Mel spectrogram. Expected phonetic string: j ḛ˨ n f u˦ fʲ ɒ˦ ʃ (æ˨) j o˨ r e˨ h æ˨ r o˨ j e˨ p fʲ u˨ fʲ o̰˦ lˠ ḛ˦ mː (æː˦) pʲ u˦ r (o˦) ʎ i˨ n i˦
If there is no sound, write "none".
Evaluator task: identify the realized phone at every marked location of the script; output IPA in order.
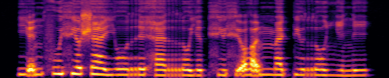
æ˦˨, æ˦, o˦

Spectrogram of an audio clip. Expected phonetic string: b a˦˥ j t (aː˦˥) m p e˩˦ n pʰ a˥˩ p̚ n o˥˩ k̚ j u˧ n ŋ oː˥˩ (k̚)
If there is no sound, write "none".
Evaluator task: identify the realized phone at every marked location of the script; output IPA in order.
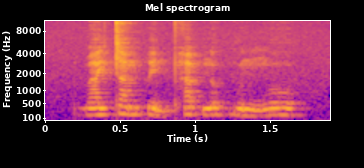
a˦˥, k̚

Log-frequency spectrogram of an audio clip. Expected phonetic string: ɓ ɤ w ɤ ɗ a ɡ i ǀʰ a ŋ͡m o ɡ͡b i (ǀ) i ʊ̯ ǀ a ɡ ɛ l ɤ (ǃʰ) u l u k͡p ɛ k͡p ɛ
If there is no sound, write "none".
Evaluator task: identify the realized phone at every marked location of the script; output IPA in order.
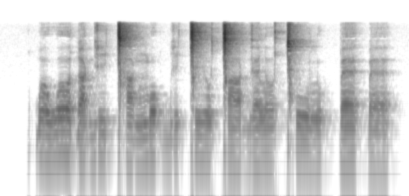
ǀ, ǀʰ

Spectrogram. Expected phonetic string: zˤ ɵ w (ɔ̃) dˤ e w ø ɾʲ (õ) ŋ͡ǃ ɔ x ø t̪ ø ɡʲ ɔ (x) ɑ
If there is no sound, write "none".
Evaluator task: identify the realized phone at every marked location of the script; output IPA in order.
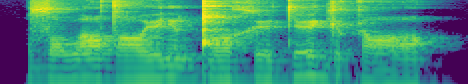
ɔ, õ, k

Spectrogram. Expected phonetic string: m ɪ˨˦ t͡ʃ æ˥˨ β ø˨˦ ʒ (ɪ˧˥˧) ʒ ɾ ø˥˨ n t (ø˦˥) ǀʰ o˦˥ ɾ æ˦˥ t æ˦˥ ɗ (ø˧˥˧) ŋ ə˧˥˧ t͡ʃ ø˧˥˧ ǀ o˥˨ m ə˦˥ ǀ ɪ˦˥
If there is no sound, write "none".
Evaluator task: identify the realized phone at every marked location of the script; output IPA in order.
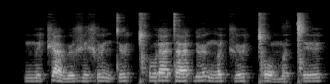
ɪ˨˦, ø˦˥, ø˧˥˧

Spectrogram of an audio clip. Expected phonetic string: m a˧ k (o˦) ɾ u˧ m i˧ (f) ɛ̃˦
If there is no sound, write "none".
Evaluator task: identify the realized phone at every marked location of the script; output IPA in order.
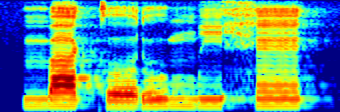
o˨, h

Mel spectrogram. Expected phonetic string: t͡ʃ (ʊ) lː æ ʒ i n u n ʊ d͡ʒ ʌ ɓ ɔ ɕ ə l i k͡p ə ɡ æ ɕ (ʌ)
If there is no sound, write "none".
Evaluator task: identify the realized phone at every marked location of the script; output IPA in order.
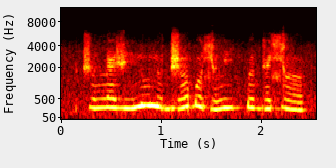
ʊ, ʌ

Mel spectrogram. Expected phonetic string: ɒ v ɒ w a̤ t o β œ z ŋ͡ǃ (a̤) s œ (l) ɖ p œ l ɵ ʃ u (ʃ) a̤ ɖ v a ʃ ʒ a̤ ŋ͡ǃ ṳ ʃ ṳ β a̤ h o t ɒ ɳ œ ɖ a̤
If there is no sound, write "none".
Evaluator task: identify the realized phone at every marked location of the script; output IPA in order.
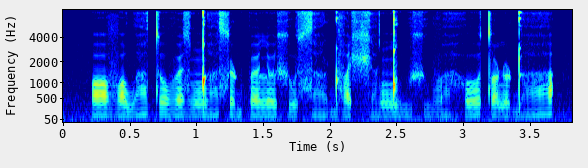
a̤, none, s

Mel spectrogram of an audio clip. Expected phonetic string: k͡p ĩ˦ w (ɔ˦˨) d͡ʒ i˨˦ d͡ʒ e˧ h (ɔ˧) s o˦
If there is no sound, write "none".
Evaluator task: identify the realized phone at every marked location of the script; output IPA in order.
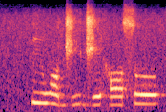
ɔ˦˨, ɔ˧

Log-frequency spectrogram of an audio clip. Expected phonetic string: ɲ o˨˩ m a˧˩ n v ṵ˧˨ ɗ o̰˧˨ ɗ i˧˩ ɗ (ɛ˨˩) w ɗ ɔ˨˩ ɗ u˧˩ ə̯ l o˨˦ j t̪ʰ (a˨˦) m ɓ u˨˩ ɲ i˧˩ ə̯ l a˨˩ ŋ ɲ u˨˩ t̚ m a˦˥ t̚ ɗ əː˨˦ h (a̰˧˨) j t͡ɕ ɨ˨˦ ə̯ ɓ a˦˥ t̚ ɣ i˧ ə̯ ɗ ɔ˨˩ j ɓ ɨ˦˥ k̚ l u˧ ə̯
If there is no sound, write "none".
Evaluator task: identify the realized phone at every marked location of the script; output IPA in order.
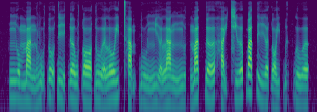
ə˨˩, a̰˧˨, a̰˧˨

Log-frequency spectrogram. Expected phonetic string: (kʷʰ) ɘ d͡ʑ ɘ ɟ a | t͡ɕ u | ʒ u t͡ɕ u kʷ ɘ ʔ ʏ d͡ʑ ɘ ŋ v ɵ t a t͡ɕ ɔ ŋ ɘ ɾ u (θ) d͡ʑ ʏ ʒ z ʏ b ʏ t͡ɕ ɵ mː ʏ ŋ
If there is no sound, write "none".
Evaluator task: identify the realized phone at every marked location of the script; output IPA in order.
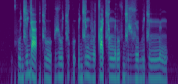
kʷʰ, θ

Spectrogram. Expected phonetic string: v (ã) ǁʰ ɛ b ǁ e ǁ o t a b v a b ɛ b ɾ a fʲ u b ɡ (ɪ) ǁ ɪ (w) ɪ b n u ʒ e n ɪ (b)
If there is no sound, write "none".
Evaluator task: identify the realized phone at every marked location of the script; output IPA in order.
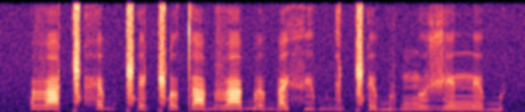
a, ɪ, b, b

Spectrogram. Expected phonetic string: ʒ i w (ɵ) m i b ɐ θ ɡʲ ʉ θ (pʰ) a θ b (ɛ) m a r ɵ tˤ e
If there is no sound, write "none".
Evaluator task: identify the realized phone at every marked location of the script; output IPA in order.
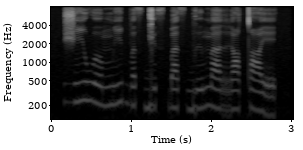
o, ɓ, ɨ

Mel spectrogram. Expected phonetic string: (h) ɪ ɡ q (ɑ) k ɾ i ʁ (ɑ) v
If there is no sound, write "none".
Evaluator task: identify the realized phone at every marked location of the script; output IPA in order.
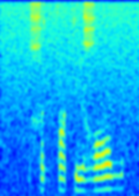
χ, ɑ, ɔ

